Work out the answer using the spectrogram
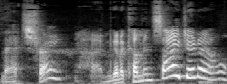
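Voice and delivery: put-on very high swooping granny voice. Acting out a bedroom scene as a grandma, in an old lady voice. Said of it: "This is my old lady voice".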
